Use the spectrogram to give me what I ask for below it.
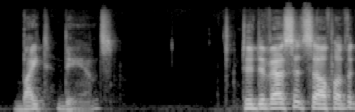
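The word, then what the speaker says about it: ByteDance: but no that's it bite dance I always I only ever heard it on a news article talking about by dance never heard them pronounce the T bite dance to devel itself of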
